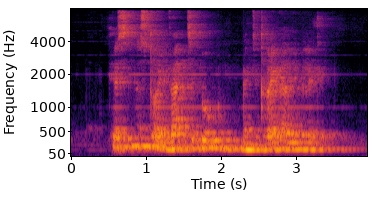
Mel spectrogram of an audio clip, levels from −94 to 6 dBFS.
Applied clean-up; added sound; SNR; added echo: neural separator model SepFormer DNS4.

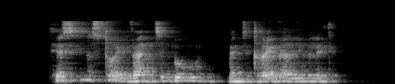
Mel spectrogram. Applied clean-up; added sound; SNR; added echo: neural mask model DeepFilterNet 3.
